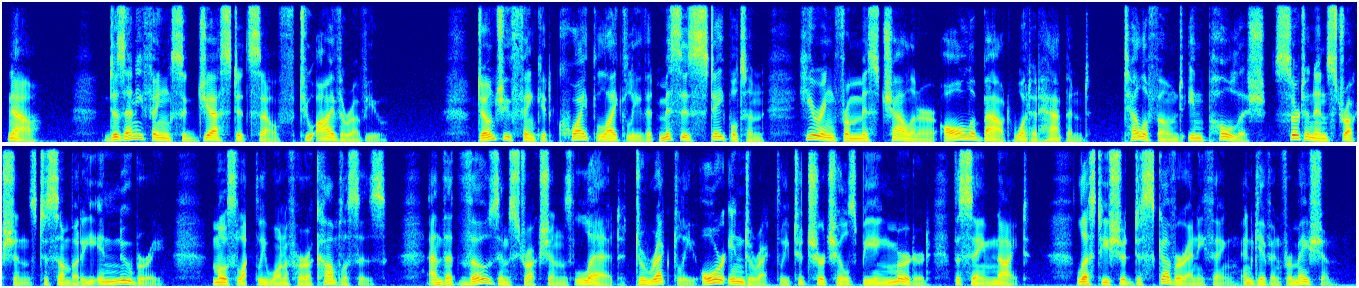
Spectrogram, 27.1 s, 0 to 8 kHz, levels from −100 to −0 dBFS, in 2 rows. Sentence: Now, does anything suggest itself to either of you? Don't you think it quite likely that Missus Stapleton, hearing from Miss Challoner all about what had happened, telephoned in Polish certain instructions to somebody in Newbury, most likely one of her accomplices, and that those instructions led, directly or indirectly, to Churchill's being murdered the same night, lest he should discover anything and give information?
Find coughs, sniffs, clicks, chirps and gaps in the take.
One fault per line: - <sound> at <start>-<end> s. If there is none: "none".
- dropout at 16.0-16.1 s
